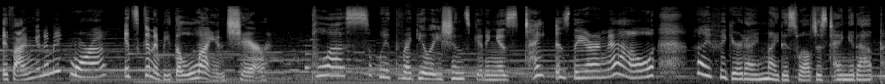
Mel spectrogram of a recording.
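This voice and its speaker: A woman's voice: high voice, very animated, moderate pace, music in the background. A woman voicing a shrewd, greedy young female merchant in a video game, talking in a sly, bubbly, salesy way. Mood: scheming. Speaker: game character.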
